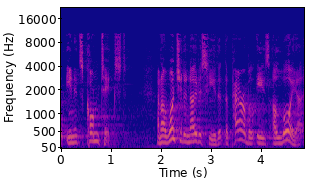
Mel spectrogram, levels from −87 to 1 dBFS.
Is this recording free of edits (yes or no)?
yes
